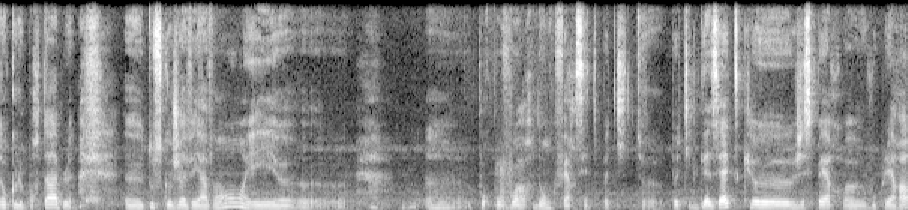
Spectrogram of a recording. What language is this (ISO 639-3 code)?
fra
